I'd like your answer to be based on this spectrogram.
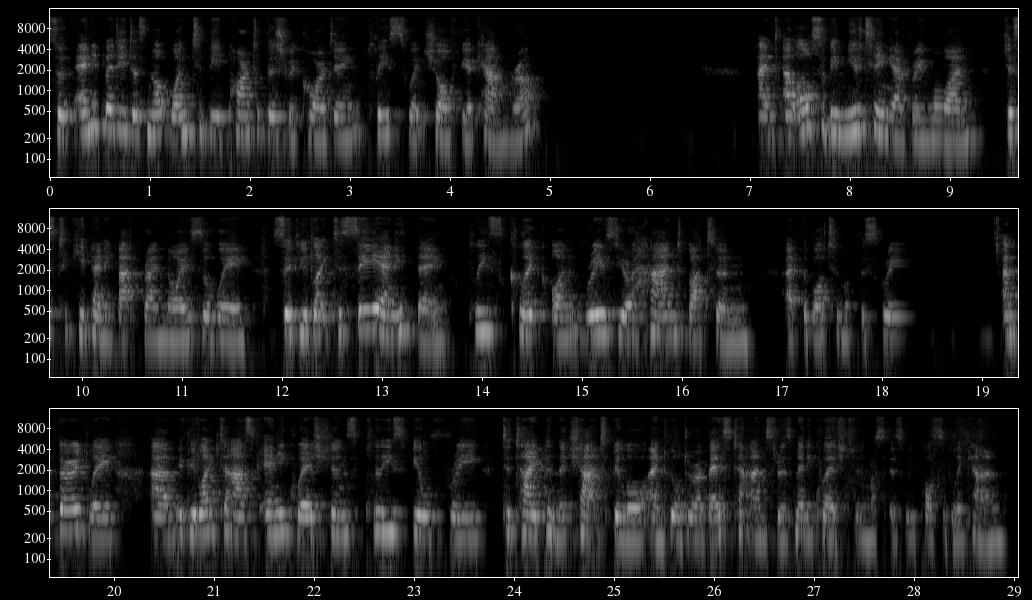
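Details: Adult woman speaking; typical speech.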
